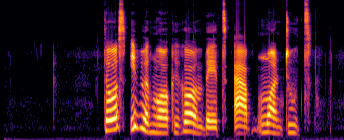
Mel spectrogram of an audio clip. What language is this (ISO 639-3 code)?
kln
